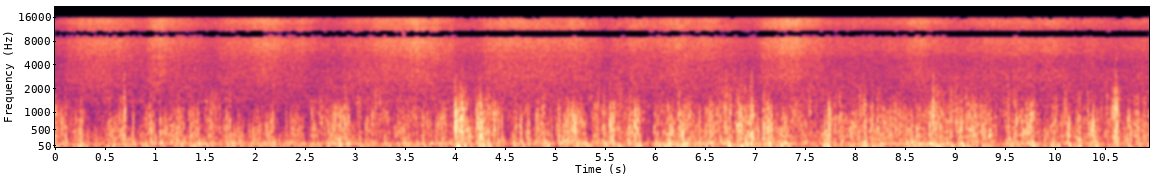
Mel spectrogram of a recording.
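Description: Wind buffeting the microphone in uneven gusts, with the wash of waves underneath.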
